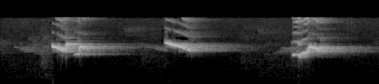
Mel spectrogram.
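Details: Red-crested cardinal pair in the classic four-note Bagé song: three strong slurred whistles, each dropping sharply then drawn out on a steady tone, about one and a quarter seconds apart, in a quiet setting.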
